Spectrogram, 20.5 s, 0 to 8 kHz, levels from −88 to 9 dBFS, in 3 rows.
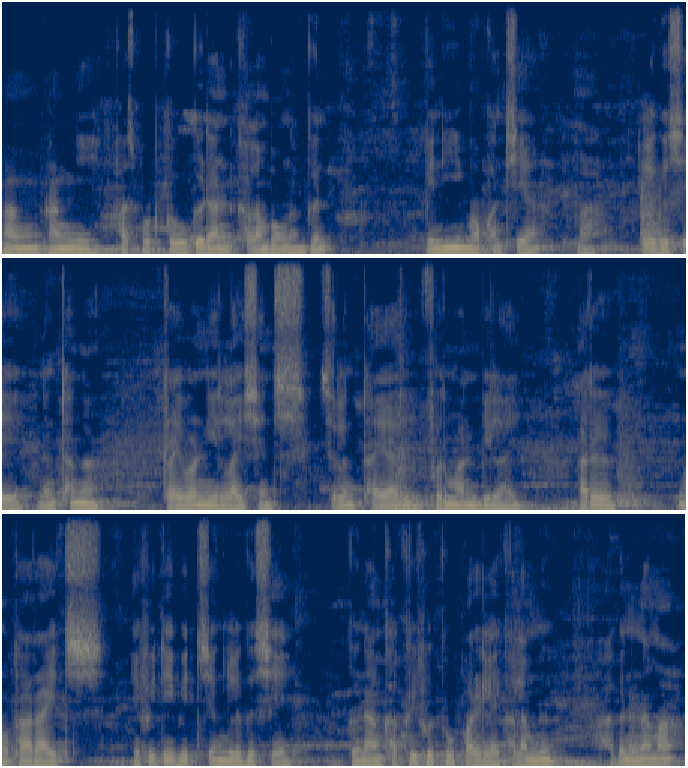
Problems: none marked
